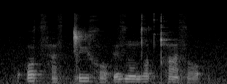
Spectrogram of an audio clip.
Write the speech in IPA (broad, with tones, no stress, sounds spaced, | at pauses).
ʔ ɔ˦ t͡sʰ a˨ s ǀ y˦ x ɔ˨ ʔ ɘ˦ z õ˦ d ɔ˦ d qʰ a˦˨ s ɔ˨ ʔ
